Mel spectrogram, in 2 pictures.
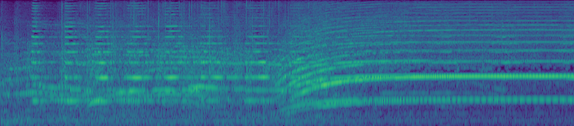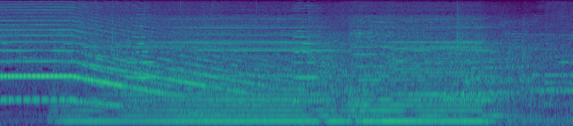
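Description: After a few seconds of mixed tones and clicks, a siren winds up to a steady wail, holds it for about four seconds, then winds slowly down; a low steady drone sounds under the wind-down.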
